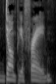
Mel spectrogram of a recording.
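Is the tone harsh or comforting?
harsh. It is said in a harsh, condemning tone. The listener is being scolded for being afraid. The speaker calls it wrong. "you don't say"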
